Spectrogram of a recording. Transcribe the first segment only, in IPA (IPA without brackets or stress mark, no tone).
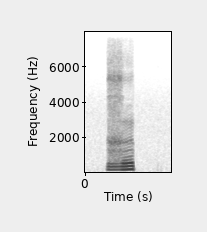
ɣ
